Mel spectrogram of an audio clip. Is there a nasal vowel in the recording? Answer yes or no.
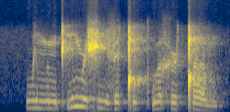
no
